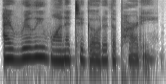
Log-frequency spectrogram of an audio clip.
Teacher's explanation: the difference you're not stressing words like two or the nstead you're making really and party stand out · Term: word stress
